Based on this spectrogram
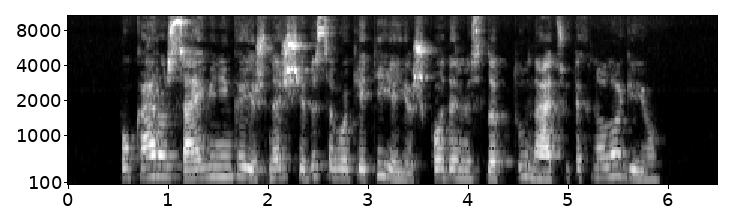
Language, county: Lithuanian, Alytus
